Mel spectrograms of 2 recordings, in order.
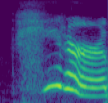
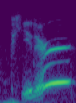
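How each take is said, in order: First: It sounds warm, as if recognizing someone. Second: It sounds puzzled, like an unsure question.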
